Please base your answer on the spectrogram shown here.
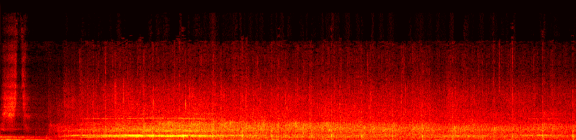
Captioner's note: audience applauding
